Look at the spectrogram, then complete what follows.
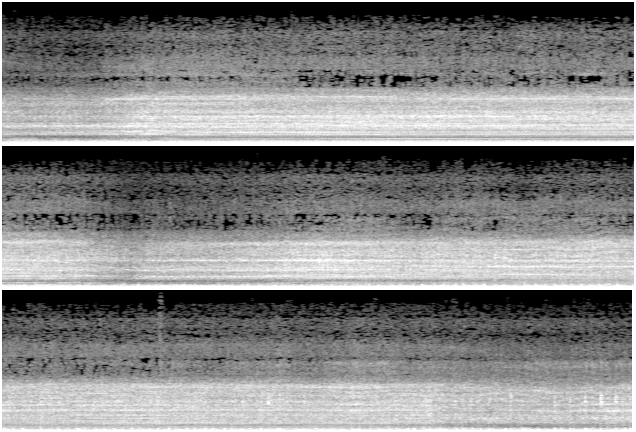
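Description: Class A motorhome's engine running under load as it works through soft sand, over a steady deep rumble. Its pitch rises about two seconds in, drops back around eleven seconds, climbs again a few seconds later and eases off near the end.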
